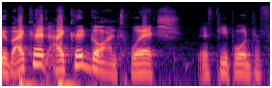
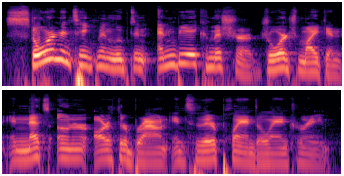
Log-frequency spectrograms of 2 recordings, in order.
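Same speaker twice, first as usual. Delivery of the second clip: higher, upbeat video narration; YouTuber voice; 3 semitones higher, 4 dB louder than usual. Shown as a demonstration. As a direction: read it like an energetic YouTube narrator. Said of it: "Let's get YouTuber voice going".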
